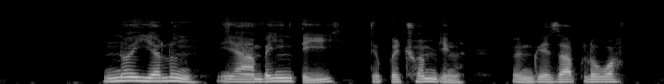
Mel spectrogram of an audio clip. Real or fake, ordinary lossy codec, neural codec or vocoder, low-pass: real; MP3, 48 kbps; none; 10.8 kHz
